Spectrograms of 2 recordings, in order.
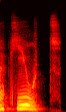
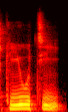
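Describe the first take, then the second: First: "كيوت" said with no sound after the t; silent final e. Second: "كيوتي" said with the final e sounded, ending in -ee; wrong final e. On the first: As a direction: stop dead on the t of "كيوت". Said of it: "قلنا". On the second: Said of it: "ما قلناش". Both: Shown as a demonstration.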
